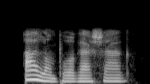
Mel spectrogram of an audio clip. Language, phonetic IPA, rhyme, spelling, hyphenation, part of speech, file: Hungarian, [ˈaːlːɒmpolɡaːrʃaːɡ], -aːɡ, állampolgárság, ál‧lam‧pol‧gár‧ság, noun, Hu-állampolgárság.ogg
- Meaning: citizenship (the state of being a citizen; the status of a citizen)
